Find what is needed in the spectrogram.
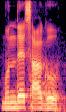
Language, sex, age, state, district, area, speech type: Kannada, male, 18-30, Karnataka, Chikkaballapur, urban, read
